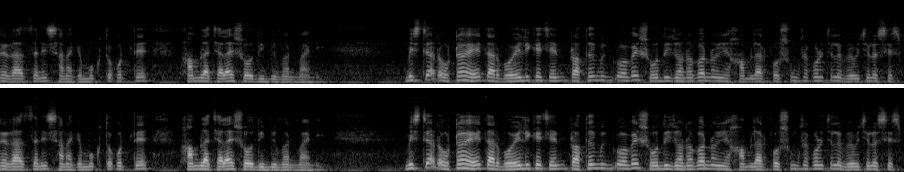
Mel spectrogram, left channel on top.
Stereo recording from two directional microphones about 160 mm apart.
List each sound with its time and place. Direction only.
0.0 s a man's voice: 20° right (ahead or behind)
